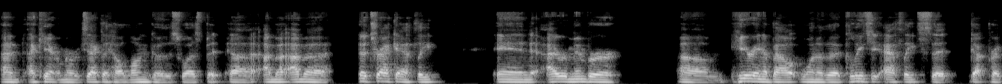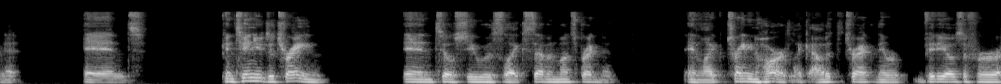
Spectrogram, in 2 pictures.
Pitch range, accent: 105-125 Hz, American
